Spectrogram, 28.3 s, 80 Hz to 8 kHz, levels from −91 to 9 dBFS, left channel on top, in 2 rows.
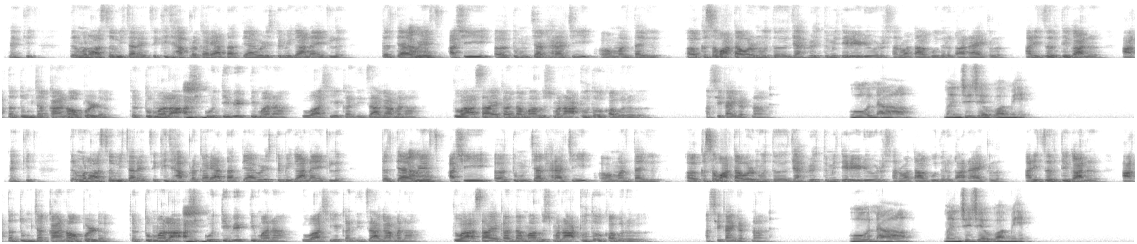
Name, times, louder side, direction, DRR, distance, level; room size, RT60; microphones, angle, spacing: voice 1, 0.8-4.3 4.7-8.2 8.5-12.5 12.8-13.7 14.0-19.3 19.8-22.2 23.0-23.8, right 1 dB, 55° right, 1 dB, 2.3 m, -32 dB
voice 2, 5.1-5.4 16.4-16.8 24.8-25.5 25.9-26.9, equal, 25° right, 4 dB, 1.5 m, -28 dB
12.5 x 5.8 x 2.3 m, 0.30 s
head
